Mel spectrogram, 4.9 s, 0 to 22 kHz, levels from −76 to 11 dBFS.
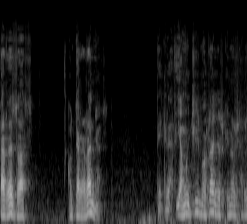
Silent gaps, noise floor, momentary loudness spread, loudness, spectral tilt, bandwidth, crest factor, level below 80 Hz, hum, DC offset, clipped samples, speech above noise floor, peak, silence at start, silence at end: none; -58 dBFS; 18 LU; -27 LUFS; -6 dB/octave; 15.5 kHz; 22 dB; -54 dBFS; none; under 0.1%; under 0.1%; 31 dB; -6 dBFS; 0 s; 0 s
